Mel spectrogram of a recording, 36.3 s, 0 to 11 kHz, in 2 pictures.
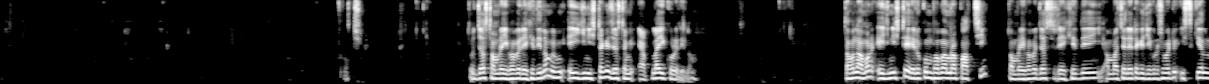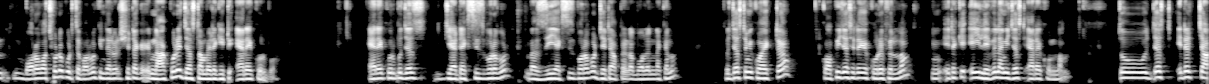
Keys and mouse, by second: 0.3 s, 1.7 s, 2.6 g, 3.9 s, 5.3 Tab, 5.8 shift+z, 6.0-6.4 middle drag, 6.8 middle drag, 11.0 click, 11.4 Delete, 12.0 middle drag, 13.0-13.8 middle drag, 15.3 Tab, 16.0 KP_1, 16.3 shift+z, 16.8 shift+click, 17.2 Tab, 17.8 shift+z, 18.4 middle click, 20.7-22.4 drag, 22.4 middle click, 24.1-26.7 drag, 25.3 Tab, 26.7 middle drag, 30.0 middle click, 30.8 g, 32.1 KP_3, 33.0 shift+click, 33.3-33.7 drag, 34.2 click, 34.4 Tab, 35.3 3.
